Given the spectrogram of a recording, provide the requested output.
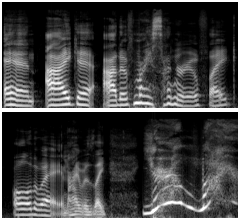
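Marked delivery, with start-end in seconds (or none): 4.7-5.9 play-acted screaming full out, very high-pitched. Retelling shouting from a car sunroof at a guy at a red light, retelling a scream at full lungs. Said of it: "screaming at the top of my lungs".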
